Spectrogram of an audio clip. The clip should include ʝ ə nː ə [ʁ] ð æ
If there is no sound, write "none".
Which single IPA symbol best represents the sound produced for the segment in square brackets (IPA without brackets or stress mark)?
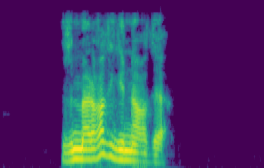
ʁ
